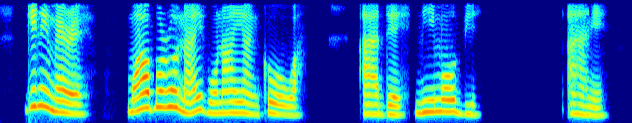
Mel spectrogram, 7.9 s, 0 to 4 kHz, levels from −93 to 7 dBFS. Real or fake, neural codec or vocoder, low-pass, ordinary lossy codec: fake; codec, 16 kHz, 0.8 kbps, ZipCodec; 3.6 kHz; none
